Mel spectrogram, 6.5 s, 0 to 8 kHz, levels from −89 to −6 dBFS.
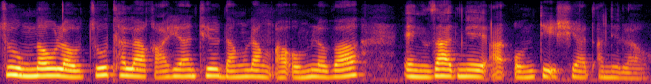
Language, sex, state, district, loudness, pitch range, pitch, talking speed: Mizo, female, Mizoram, Aizawl, -17 LUFS, 175-205 Hz, 185 Hz, 200 wpm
